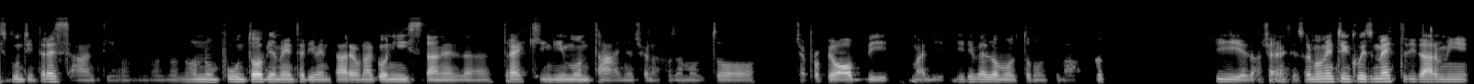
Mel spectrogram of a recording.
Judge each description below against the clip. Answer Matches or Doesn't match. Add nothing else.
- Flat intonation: Matches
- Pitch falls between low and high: Doesn't match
